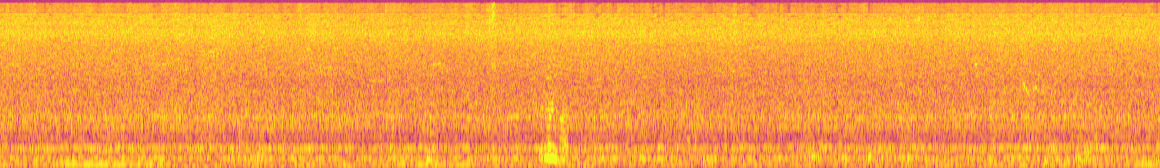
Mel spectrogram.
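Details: Steady droning buzz of a honey bee swarm found by a rain gauge, softer and even, broken once midway by a short sharp tap.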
